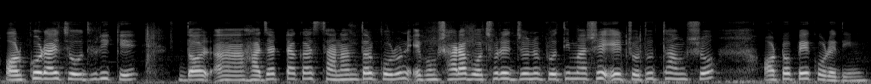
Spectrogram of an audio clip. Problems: background sounds at intervals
